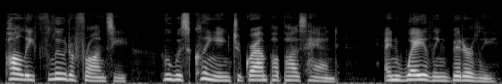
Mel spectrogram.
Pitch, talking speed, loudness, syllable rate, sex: 190 Hz, 155 wpm, -19 LUFS, 5.0 syllables/s, female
